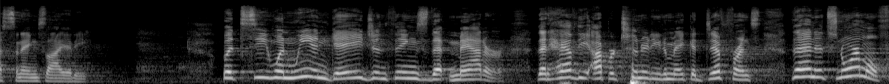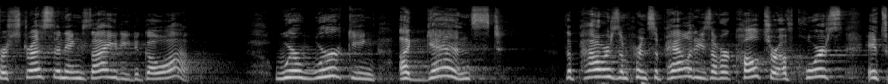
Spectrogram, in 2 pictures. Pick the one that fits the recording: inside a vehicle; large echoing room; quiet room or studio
large echoing room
